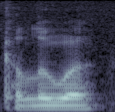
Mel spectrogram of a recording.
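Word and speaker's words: Killua: one track so far so i know it's pronounced kahlua um yeah that's how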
